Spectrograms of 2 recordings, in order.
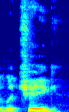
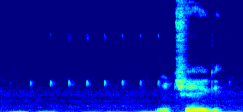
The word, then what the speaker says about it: Ledaig: Ledaig Sinclair Series. Someone would pronounce it Ledaig, but I pronounce it Ledaig. Just because. I know Ledaig is probably the preferred way of pronouncing it.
